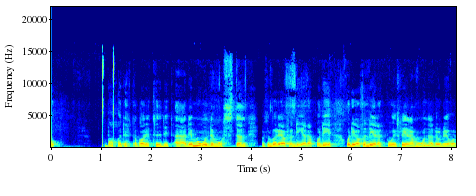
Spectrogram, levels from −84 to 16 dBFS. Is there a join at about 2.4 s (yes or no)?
no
